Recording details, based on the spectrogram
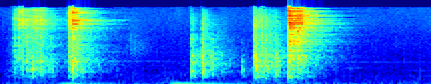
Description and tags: Rummaging through the cutlery drawer.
